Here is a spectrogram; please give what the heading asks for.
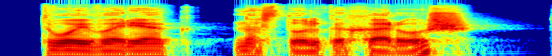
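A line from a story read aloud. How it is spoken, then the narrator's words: Plain. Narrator (Russian): спросила она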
